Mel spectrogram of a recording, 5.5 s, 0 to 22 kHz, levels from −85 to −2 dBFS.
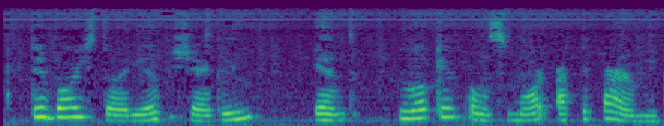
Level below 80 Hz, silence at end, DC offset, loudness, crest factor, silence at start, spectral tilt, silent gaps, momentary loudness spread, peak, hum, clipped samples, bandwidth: -60 dBFS; 0.05 s; under 0.1%; -24 LUFS; 18 dB; 0.05 s; -5.5 dB/octave; none; 8 LU; -6 dBFS; none; under 0.1%; 17 kHz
